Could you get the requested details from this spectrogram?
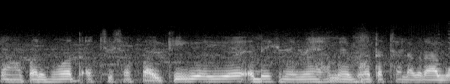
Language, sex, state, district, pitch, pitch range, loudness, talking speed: Hindi, male, Chhattisgarh, Bilaspur, 115 Hz, 110-125 Hz, -14 LUFS, 225 wpm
